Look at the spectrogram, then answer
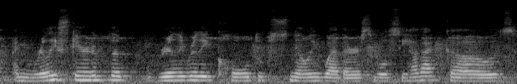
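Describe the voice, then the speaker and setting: A woman with an American accent talks at a moderate pace and a fairly low pitch, with monotone, flat intonation. Noticeable background noise and audible room echo fill the recording. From South Florida. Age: 20s. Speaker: vlogger and grad student. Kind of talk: casual vlog monologue.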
